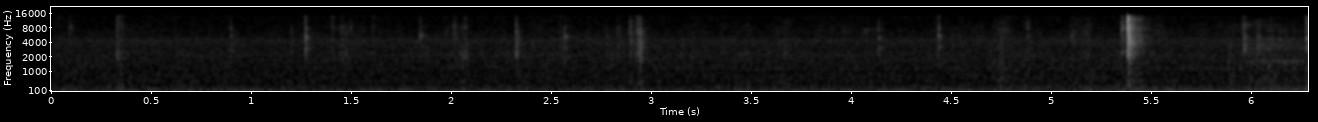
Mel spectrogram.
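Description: Light, irregular metallic clicks and ticks as an engine's exposed rocker arms are pushed and rocked by hand, with one sharper click about five seconds in, over a low steady hum. The rockers feel a little squeaky but nothing is grinding.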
